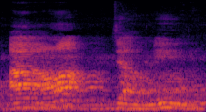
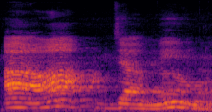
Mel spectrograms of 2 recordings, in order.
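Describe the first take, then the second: Both takes have the same delivery.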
